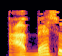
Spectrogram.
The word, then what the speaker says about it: عباس: ترجمه: عباس بن الوليد وعياش بن الوليد، وهذان شيخان مشتبهان في الاسم خطأ، مختلفان نطقا، متفقان في الأب خطا ونطقا، مختلفان شخصا، فالأول بالباء الموحدة والسين المهملة، والثاني بالياء المثنة تحت والشين المعجمة، وقد أوضحت أمرهما في الفصل الماضي فليراجع منه.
